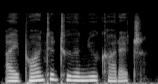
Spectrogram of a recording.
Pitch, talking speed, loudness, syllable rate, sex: 180 Hz, 230 wpm, -16 LUFS, 6.6 syllables/s, female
